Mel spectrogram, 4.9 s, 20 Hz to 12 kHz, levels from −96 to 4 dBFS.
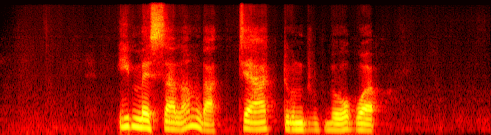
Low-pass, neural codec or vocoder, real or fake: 10.8 kHz; codec, 16 kHz in and 24 kHz out, 0.6 kbps, FocalCodec, streaming, 4096 codes; fake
